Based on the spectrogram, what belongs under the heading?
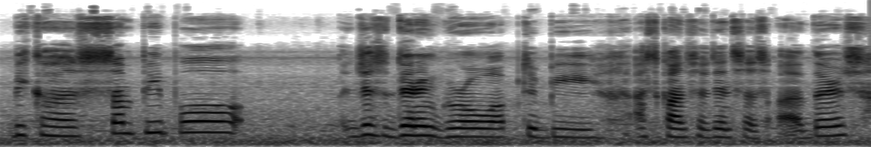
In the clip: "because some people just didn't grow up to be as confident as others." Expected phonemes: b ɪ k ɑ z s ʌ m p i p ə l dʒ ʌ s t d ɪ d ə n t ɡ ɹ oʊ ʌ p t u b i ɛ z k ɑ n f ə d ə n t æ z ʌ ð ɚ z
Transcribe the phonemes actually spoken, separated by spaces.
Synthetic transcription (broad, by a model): b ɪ k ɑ s ʌ m p i p ə l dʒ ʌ s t d ɪ d ə n t ɡ ɹ oʊ ʌ p t u b i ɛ s k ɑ n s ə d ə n t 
